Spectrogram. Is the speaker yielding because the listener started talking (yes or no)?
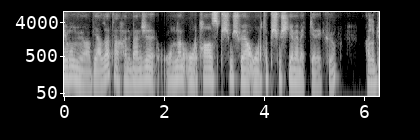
no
